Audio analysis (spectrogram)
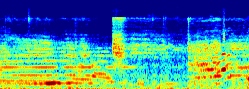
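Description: A train at Siliguri station rumbles and clatters nearby with a steady mechanical drone and tonal whining. Brief horn-like blasts and hissing bursts sound through it, and voices are faintly present.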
